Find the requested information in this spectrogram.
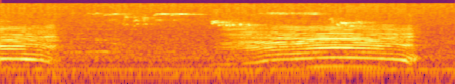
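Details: A cow grazing in a field gives a short low moo, then a longer drawn-out bellowing moo that sags in pitch at the end.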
